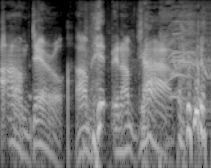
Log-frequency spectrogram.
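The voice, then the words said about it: Impression of Darryl. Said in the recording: “that's a good Daryl ... Imitating people”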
